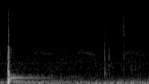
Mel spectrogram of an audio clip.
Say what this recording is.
Metal coated tree root 1 soft mallet
Metal coated tree with mallet and stick samples, recorded from physical portable recorder
The meadow, San Francisco 2020
metal metallic resonant percussive hit percussion drum tree field-recording industrial impact high-quality city
high-quality, industrial, metallic, resonant, tree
